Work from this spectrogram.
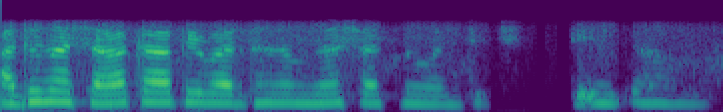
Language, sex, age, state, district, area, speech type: Sanskrit, female, 18-30, Karnataka, Dakshina Kannada, urban, conversation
